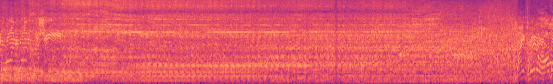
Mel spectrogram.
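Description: Enduro motorcycle engine screaming at high revs, a loud continuous buzzing note that wavers slightly in pitch, close by and dominant, with a brief rise near the end.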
